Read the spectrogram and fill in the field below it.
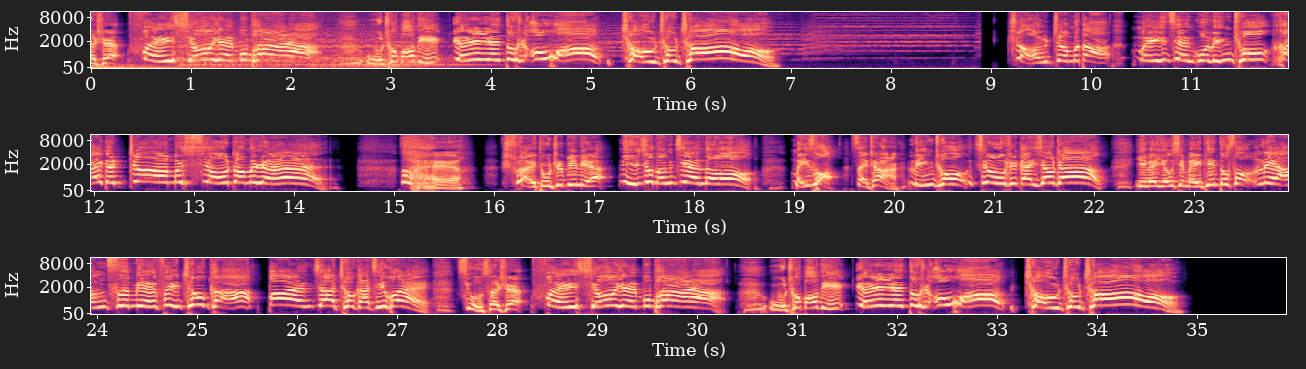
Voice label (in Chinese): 男 游戏; 抖音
